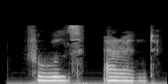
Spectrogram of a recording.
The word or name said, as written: fools errand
